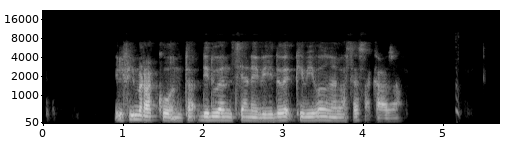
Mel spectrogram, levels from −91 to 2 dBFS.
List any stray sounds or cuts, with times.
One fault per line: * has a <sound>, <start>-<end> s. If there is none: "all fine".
* has a laugh, 5.1-5.3 s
